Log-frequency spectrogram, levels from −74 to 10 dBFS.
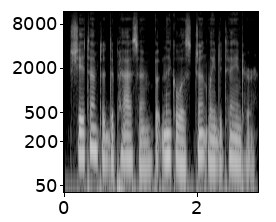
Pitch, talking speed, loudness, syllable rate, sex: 115 Hz, 205 wpm, -19 LUFS, 6.2 syllables/s, male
